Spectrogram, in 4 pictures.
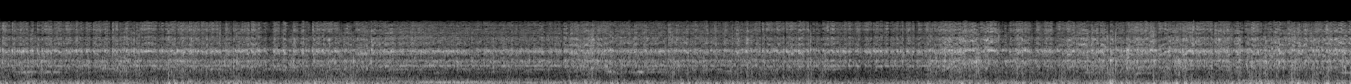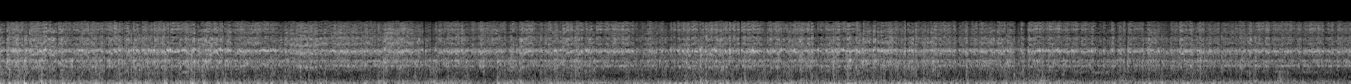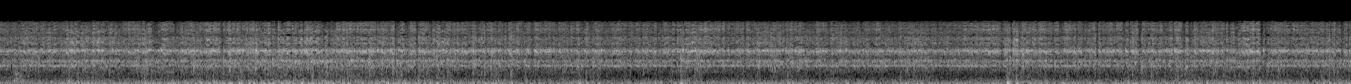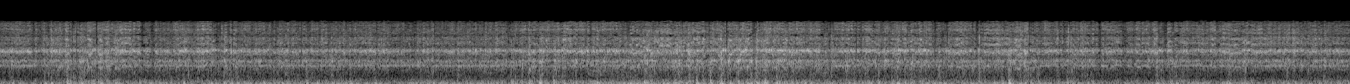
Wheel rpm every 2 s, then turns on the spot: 230, 230, 230, 230, 230, 230, 230, 230, 230, 240, 230, 230, 240, 230, 230, 230, 230, 230, 230, 240, 230, 230, 230, 230, 230, 230, 230.
none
